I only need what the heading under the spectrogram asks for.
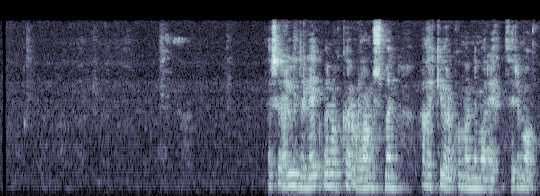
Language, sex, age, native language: Icelandic, female, 60-69, Icelandic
